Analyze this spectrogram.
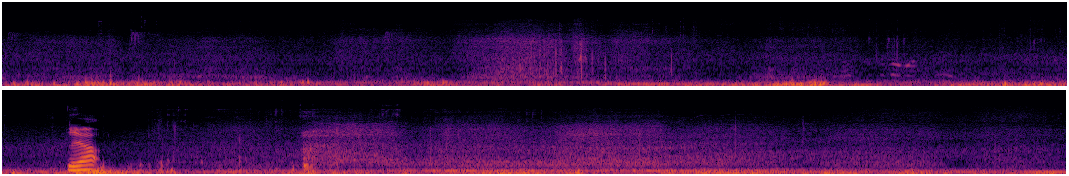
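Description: Wind rumbles outdoors against the microphone.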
